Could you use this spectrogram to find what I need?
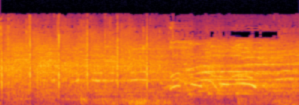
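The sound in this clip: A basketball is dribbled before a free throw in a high school game: five sharp, evenly spaced bounces under a commentator's voice.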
